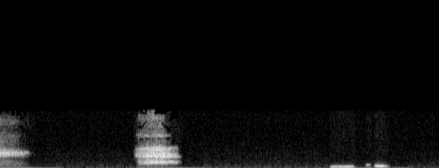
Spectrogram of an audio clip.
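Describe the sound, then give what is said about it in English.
Breathing from a person during a guided meditation: a short breath, then a longer and louder breath, followed by a few faint, low voiced sounds. “So let's take a breath.”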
